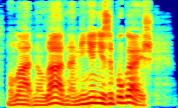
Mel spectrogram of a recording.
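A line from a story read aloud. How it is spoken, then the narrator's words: Grumbling. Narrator (Russian): проворчал Ода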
